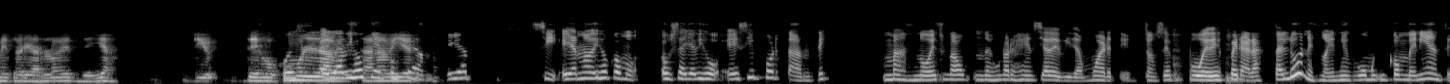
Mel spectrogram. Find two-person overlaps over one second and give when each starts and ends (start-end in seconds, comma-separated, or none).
2.8-4.4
